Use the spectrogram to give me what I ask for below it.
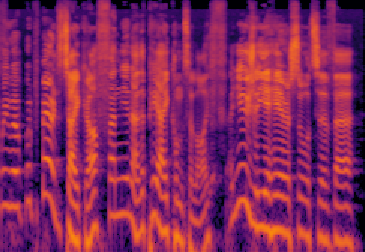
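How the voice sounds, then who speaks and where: Fast and sing-song, with a high, darkish voice, this Brummie comic from Birmingham, England, spins stand-up stories that are chatty, sweary, and self-mocking.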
